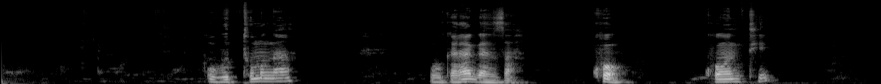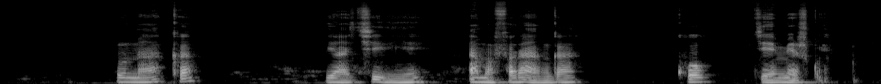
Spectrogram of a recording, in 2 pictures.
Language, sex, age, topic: Kinyarwanda, male, 18-24, finance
